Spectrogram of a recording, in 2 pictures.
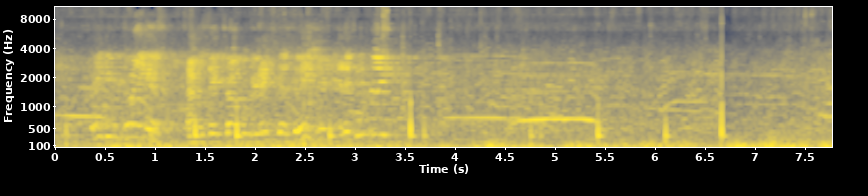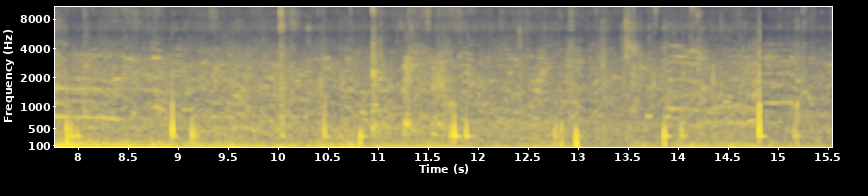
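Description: A crowd of players cheers and shouts outdoors on a field.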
